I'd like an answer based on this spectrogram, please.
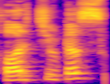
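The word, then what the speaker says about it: fortuitous: Okay, देखिए pronunciation यहाँ पे फॉर्च्यूटस। ओके, चूटस फॉर्च्यूटस लिखा हुआ, पार्ट ऑफ स्पीच की बात करें तो एडजेक्टिव, सिनोनिम्स की बात करें तो एक्सीडेंटल, लकी, अनएक्सपेक्टेड।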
